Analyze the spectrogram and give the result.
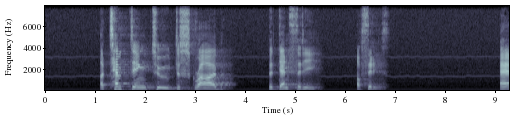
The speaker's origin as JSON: {"language": "English", "area": "Syracuse", "region": "New York City", "country": "United States", "tie": "born or raised there", "said": "I was born in New York City, and my parents, right after I was born, moved to Syracuse, New York"}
